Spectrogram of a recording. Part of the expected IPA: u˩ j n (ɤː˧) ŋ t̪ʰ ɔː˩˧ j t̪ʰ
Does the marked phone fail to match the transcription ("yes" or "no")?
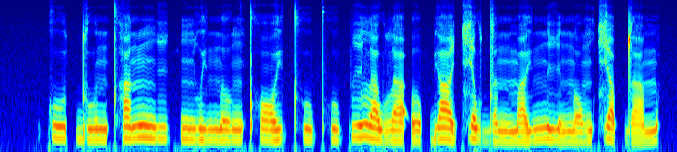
yes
